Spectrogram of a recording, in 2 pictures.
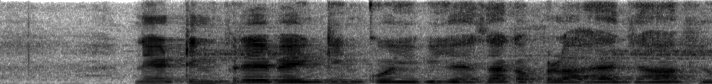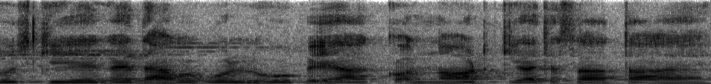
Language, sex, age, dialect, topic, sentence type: Hindi, male, 18-24, Awadhi Bundeli, agriculture, statement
